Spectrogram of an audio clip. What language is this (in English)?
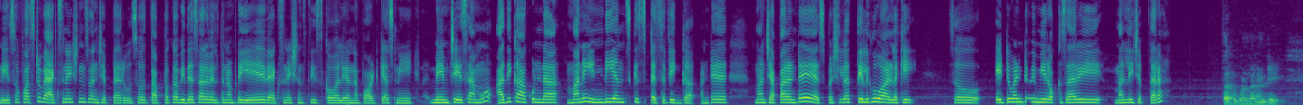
Telugu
